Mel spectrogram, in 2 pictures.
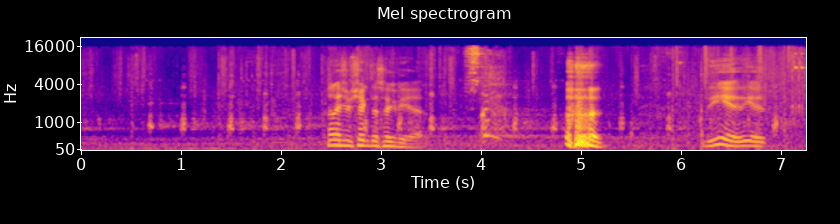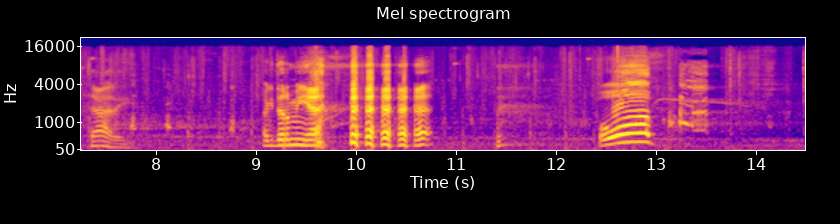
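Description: Chickens in a video game cluck and crow in scattered loud bursts, some in quick rapid runs, while people talk and chatter over them.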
